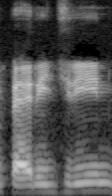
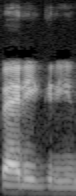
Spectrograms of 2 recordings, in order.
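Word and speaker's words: peregrine: failkan भी बोलते हैं कुछ लोग इसको प्रोनाउंस करते हैं पेरी ग्रीन कुछ वेरी ग्रीन दोबारा पेरी ग्रीन या शाहीन failkan इसका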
